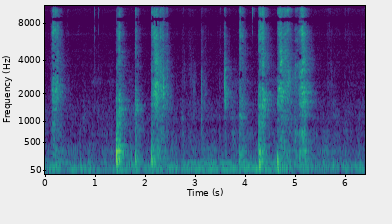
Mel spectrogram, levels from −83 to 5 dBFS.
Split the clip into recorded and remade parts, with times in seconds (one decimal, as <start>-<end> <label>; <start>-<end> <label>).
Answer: 0.0-0.6 recorded; 0.6-1.2 remade; 1.2-4.1 recorded; 4.1-6.4 remade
